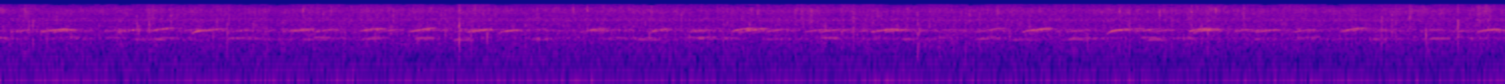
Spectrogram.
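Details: On the Big Island of Hawaii, a chorus of coqui frogs calls through a rain shower; quick upward-sweeping chirps tumble over one another almost without pause, backed by soft steady rainfall and drip sounds.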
